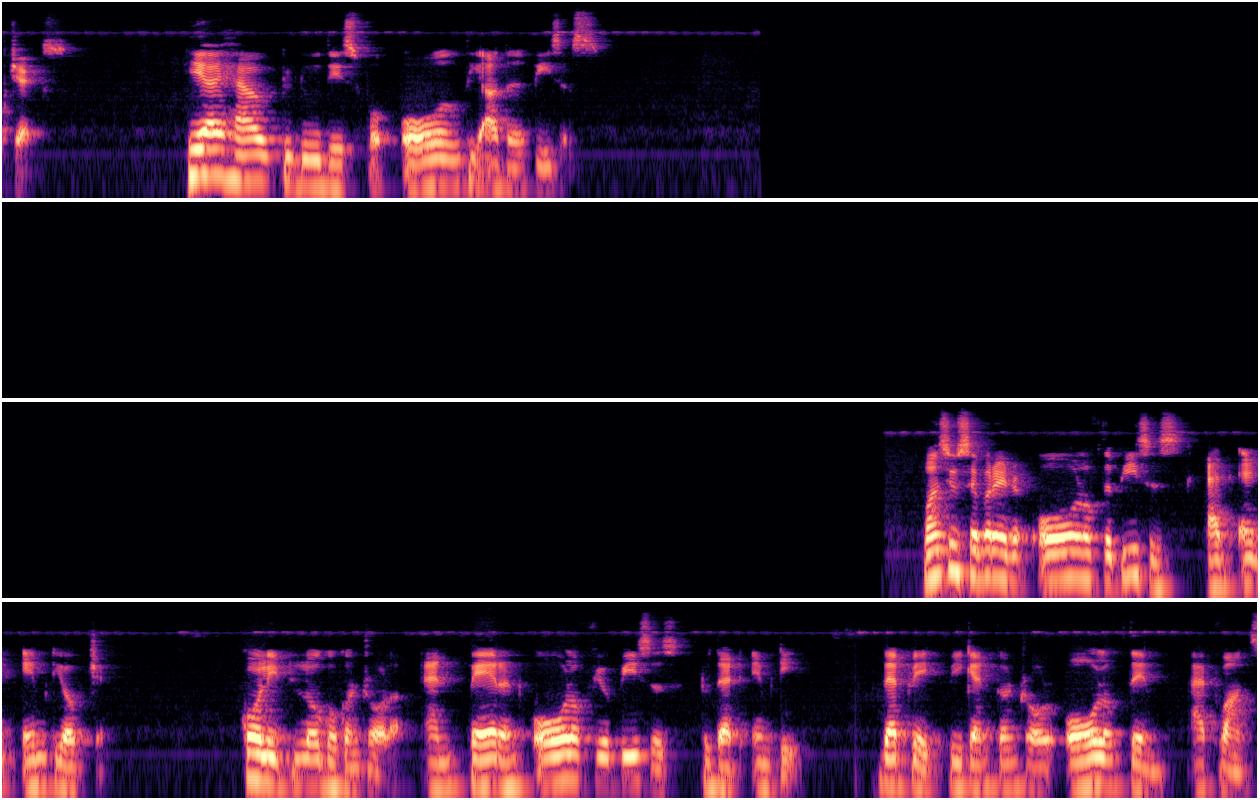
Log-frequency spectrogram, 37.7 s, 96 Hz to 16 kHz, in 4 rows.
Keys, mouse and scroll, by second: 0.1 click, 1.2 l, 1.6 middle click, 2.6-5.3 typing, 2.6 middle click, 3.3 middle click, 4.8 click, 4.9 middle click, 5.6 middle click, 5.9 alt+a, 6.0 Tab, 6.1 Tab, 6.6 p, 7.4 Tab, 7.5 middle click, 7.8 shift+middle drag, 7.8 click, 8.0 scroll up 2, 8.2 Tab, 8.2 shift+middle click, 8.9 middle click, 8.9 l, 9.7 p, 9.9 middle click, 10.6 Tab, 10.6 click, 10.8-13.9 typing, 10.9 middle click, 11.6 scroll down 2, 11.8 shift+middle click, 12.2 click, 12.4 middle click, 15.0 middle click, 15.5 shift+middle click, 16.1 alt+a, 16.1 Tab, 16.7 middle click, 16.7 click, 16.8-17.2 scroll up 2, 17.0 Tab, 17.2-21.1 typing, 17.5 middle click, 18.5 click, 18.6 middle click, 19.2 click, 19.6 middle click, 20.2 click, 20.7 middle click, 21.3 Tab, 21.5 alt+a, 21.6-22.2 scroll down 1, 22.2 click, 22.3 scroll down 1, 22.4 shift+middle click, 23.4-24.0 middle drag, 23.4 click, 24.1 middle drag, 24.5 shift+middle click, 24.7-26.3 drag, 26.6-27.8 middle drag, 27.8 click, 28.3 shift+a, 29.5 F2, 31.5 l, 31.6 click, 32.1 shift+click, 32.9-33.5 shift+drag, 34.3 ctrl+p, 36.1 click, 37.1 g.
